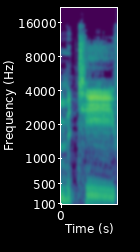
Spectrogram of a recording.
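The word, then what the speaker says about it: Métis: In 1885, he helped found and lead the provisional government of Saskatchewan on land traditionally inhabited by Mat Matis.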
